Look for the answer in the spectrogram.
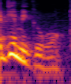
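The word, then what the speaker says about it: Gimmighoul: Gimmigool. – Mm-hmm. Is that how you pronounce that? – Yeah, Gimmigool. – I was wondering.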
